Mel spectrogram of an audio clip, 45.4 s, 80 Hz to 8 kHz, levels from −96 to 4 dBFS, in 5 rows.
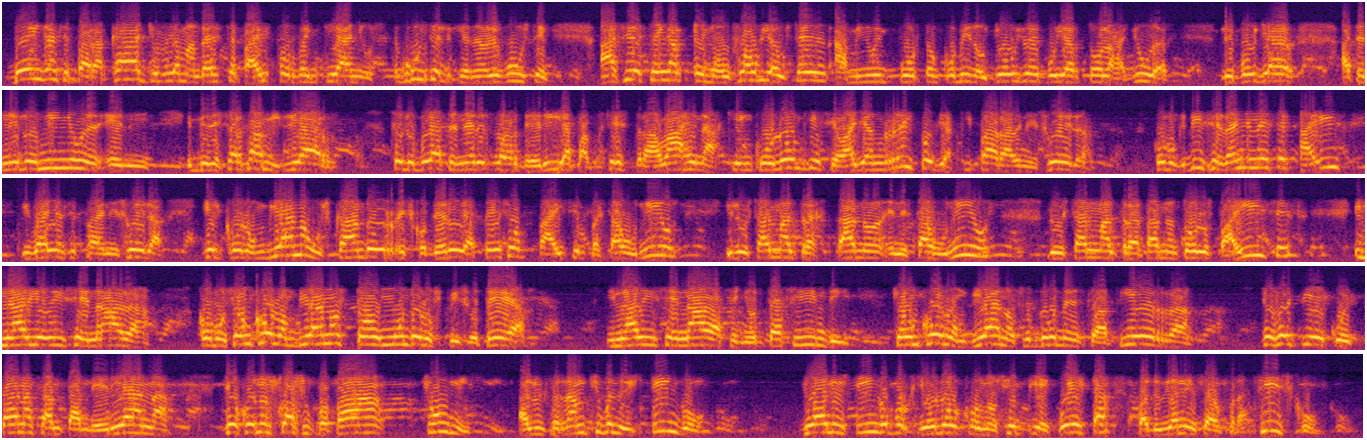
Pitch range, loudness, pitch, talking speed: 235-325 Hz, -11 LUFS, 275 Hz, 215 wpm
